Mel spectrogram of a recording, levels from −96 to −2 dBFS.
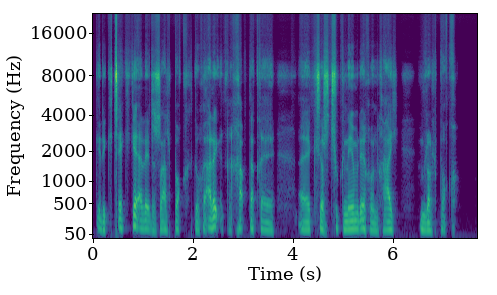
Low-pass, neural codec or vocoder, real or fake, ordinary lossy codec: none; autoencoder, 48 kHz, 128 numbers a frame, DAC-VAE, trained on Japanese speech; fake; none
